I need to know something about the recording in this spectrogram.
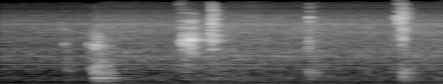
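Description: Water dripping and plinking in an aquarium: about five irregular drops, the loudest about half a second in, over a steady low hum.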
